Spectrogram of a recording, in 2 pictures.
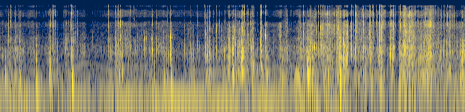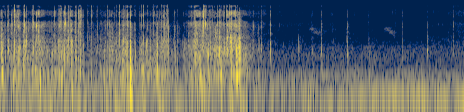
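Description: Crinkling, tearing and rustling of a treat box's packaging as it is opened and a treat is taken out, with many sharp crackles. It stops about seven seconds in.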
